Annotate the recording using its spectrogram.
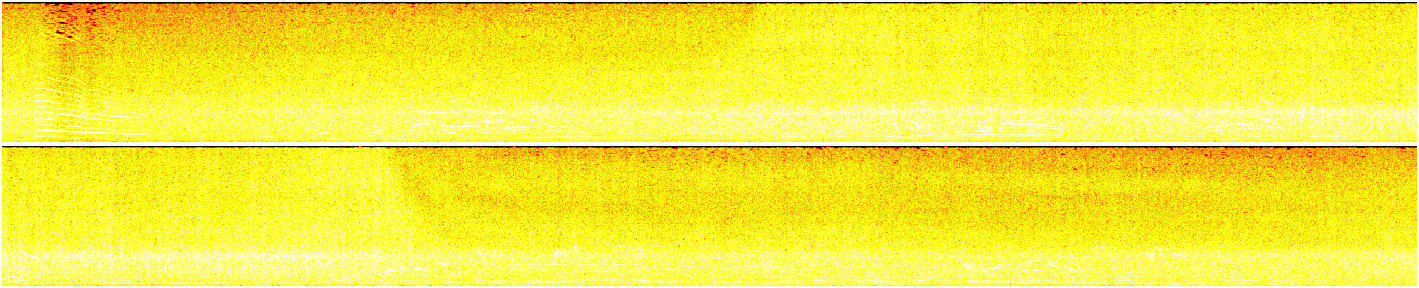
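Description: Background music with held, steady notes over a constant rush of water and low passenger chatter. A short falling tone sounds about a second in.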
